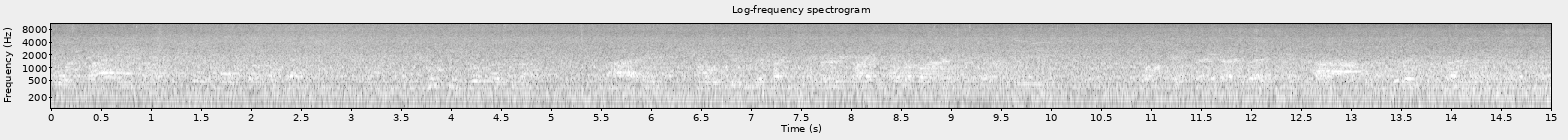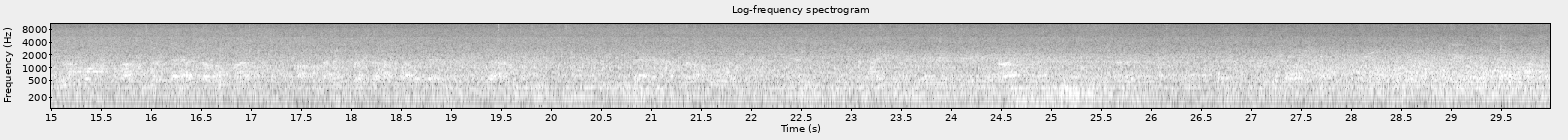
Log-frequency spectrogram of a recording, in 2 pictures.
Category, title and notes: Sound effects > Vehicles
Trials for a Formula 1 race. Recorded away from the track because I don't want to buy a ticket.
